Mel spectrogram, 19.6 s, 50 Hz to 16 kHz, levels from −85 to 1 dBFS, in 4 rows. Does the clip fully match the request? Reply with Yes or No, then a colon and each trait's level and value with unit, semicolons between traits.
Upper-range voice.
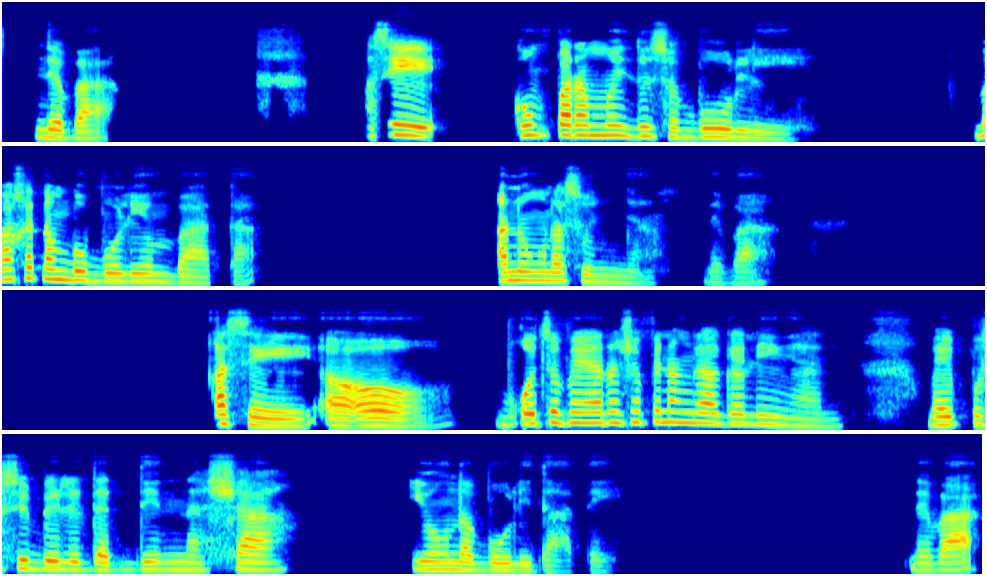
Yes: high, 200 Hz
